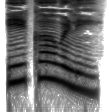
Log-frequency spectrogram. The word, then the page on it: ಎಕ್ಕವಳಿ: ekkavaḷi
